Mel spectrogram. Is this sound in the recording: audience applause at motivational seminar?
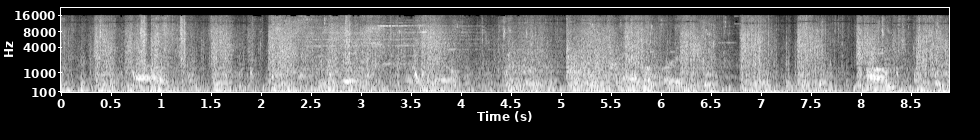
no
